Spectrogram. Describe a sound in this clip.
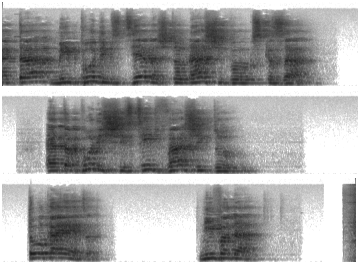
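A man preaches with emphasis into a microphone, in bursts with pauses.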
